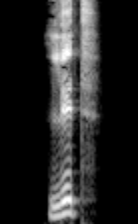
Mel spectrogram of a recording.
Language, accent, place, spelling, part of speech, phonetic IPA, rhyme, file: German, Germany, Berlin, litt, verb, [lɪt], -ɪt, De-litt.ogg
- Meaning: first/third-person singular preterite of leiden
